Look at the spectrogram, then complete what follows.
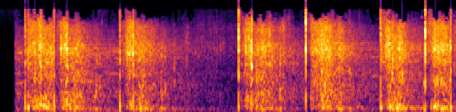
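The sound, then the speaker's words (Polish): A loud, continuous barrage of rapid gunfire pops and cracks from long guns and machine guns at a Greater Poland Uprising battle reenactment in Witkowo, Poland, with sharper isolated shots standing out from a dense crackling roar. No one speaks. “Wymiana ognia zarówno z broni długiej, jak i broni maszynowej.”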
